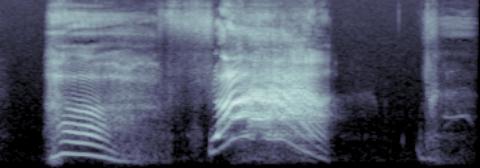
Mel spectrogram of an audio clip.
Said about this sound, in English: And that really is the sound of this crisis, isn't it, guys? You're happy and then you're sad and then you're screaming alone in your room.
